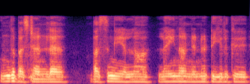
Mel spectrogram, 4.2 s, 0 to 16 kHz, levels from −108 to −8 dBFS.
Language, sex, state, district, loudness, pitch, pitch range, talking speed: Tamil, male, Tamil Nadu, Nilgiris, -18 LUFS, 110 Hz, 110-115 Hz, 115 wpm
